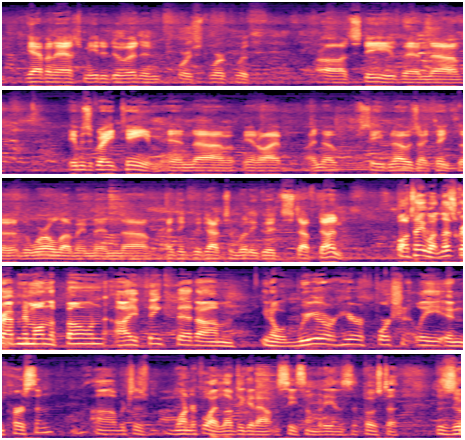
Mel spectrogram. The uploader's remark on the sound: Boatyard Bar & Grille in Eastport. We ate lunch in the bustling tent out front --hence the background noise.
